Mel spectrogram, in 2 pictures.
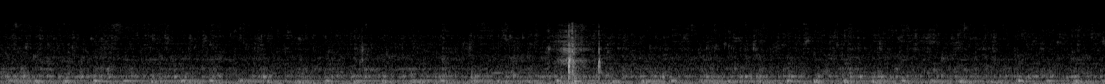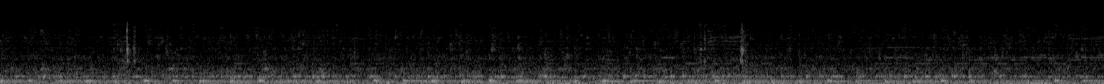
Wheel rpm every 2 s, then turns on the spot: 0, 0, 0, 0, 0, 0, 0, 0, 0, 0, 0.
none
